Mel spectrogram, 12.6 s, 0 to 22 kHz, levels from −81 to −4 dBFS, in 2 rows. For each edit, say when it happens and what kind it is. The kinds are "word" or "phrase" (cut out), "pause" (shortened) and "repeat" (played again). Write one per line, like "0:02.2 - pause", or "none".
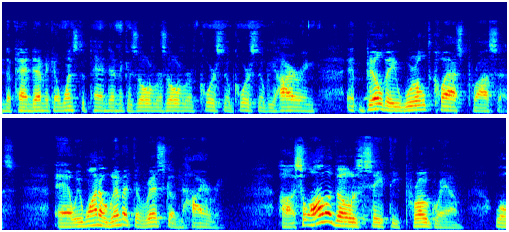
0:02.0 - repeat
0:02.9 - repeat
0:08.5 - word
0:10.8 - phrase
